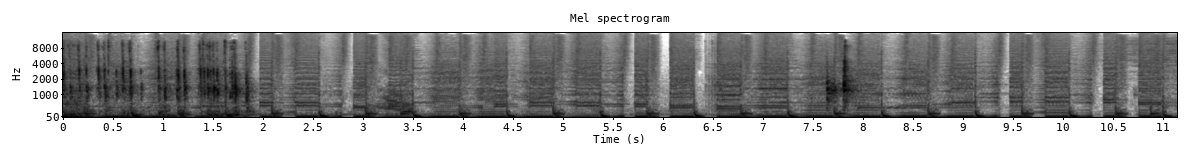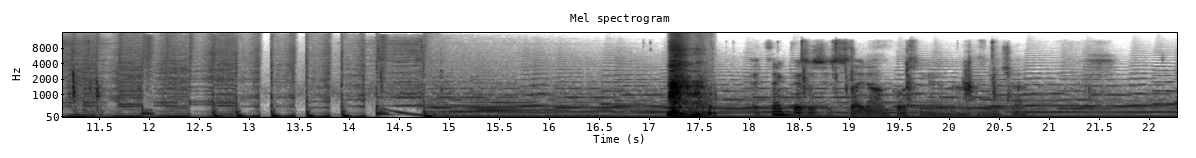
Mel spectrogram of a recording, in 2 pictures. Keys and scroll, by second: 5.9 f.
